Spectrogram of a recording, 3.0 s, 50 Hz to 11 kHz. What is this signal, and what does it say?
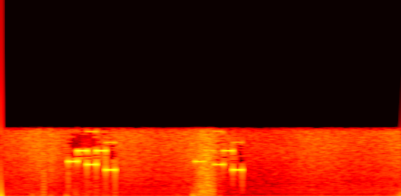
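Five-tone selective call (ZVEI), heard as quick runs of five tones, tones of about 70 ms. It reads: 88775
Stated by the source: ZVEI five-tone selective call received with an SDR.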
